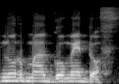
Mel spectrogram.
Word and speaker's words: Nurmagomedov: Jadi tulisnya Magomet tapi bacanya Mahomed kan gitu kan ya. Jadi Nur Magomedov itu jadi Nur Mahomed.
